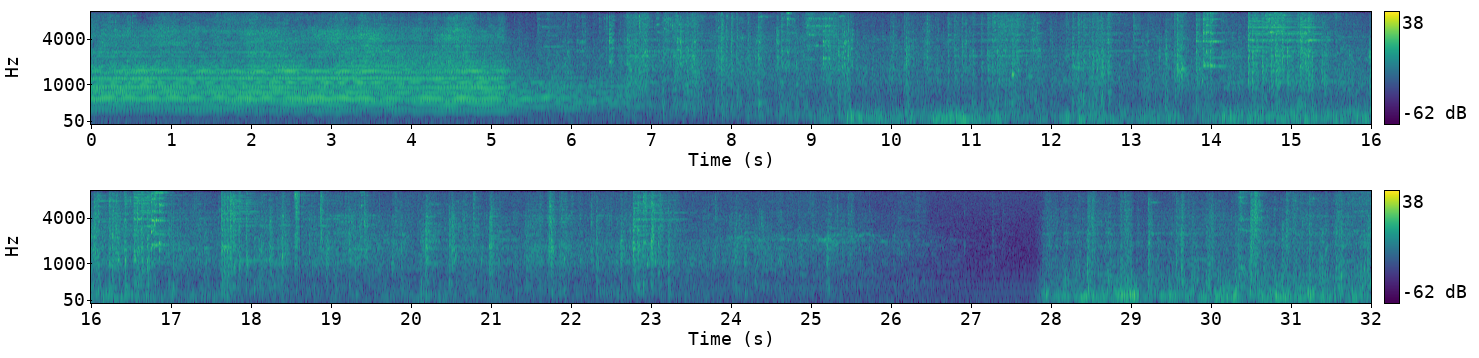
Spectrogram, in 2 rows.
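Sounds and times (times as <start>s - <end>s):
steel wheels clattering over rail joints: 5.4s - 26.6s, 27.8s - 32.0s.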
